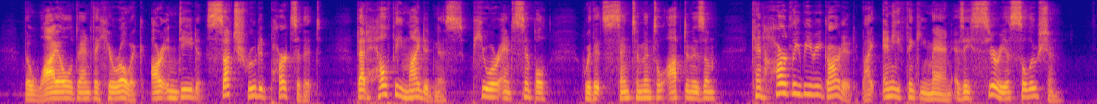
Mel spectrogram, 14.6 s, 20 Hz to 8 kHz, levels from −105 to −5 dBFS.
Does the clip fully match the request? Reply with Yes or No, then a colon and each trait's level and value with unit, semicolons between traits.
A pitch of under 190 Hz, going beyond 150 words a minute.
No: medium, 140 Hz; slow, 135 wpm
